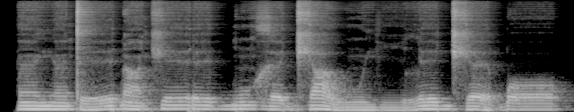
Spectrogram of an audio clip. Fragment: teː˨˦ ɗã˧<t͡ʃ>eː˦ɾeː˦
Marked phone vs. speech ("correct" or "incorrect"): correct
